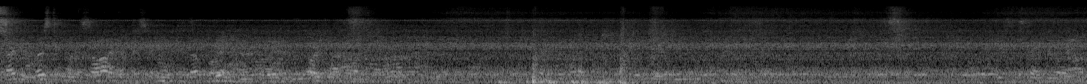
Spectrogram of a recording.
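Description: Large gym's room tone: a steady hum under faint, indistinct voices of people talking in the background, with a dull low thud about five seconds in.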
